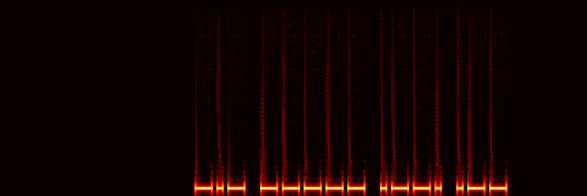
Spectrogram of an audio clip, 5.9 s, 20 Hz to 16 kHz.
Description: Morse code, heard as a keyed tone, about 22 wpm, 700 Hz. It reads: K0PW
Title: USA Call Signs - 4 Characters - Repeated 3x - 22wpm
